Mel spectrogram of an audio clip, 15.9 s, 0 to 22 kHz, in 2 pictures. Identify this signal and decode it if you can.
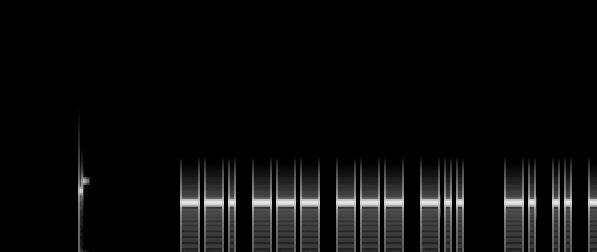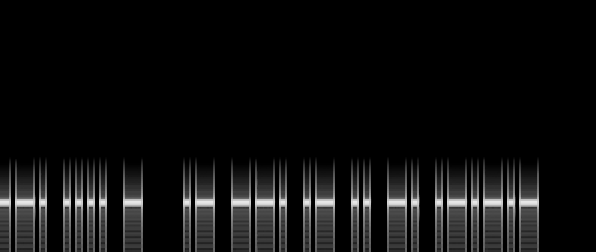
Morse code, heard as a keyed tone, about 15 wpm, 700 Hz. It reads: GOOD NIGHT AGAIN.
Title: Sentences from Top 300 Words 15wpm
